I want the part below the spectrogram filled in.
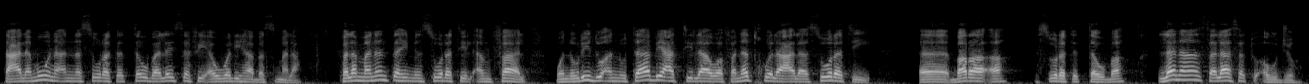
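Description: A man gives a careful recitation lesson, explaining each rule step by step and addressing his listeners as brothers. His voice sits a little high. The recording sounds dull and lo-fi. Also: expressive, fast talker, a little mellow. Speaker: Quran recitation teacher. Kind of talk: tajweed lesson.

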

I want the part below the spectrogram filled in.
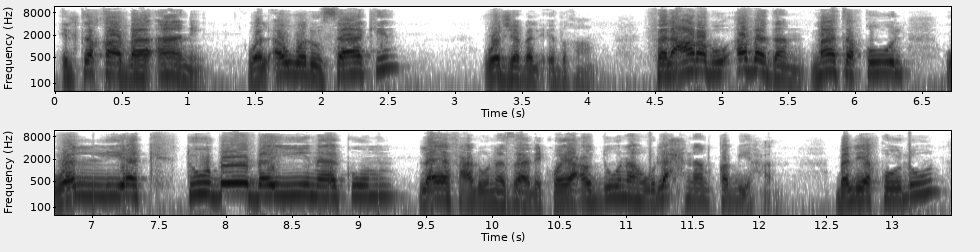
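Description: A man lecturing a class, explaining carefully and slowing down to demonstrate sounds, asking students to try along. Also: on the high side, darkish tone, slightly rough. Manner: addresses students directly, asks them to try along. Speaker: Quran recitation teacher.

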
